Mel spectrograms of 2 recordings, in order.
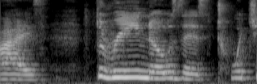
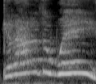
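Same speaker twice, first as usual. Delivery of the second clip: higher, sharp angry retort; snapped; 11 semitones higher, 4 dB louder than usual. A narrator's reading. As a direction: snap at the poltergeist. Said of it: "snapped Ron".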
